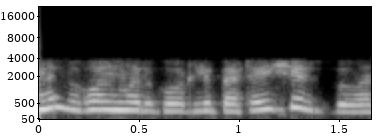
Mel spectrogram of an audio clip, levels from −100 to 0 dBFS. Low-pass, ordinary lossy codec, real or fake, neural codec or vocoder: 3.6 kHz; Opus, 16 kbps; fake; codec, 16 kHz, 4 kbps, FunCodec, trained on LibriTTS, 50 frames a second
